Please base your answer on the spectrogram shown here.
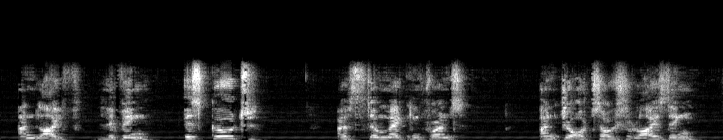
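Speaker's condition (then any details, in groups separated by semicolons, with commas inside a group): Traumatic brain injury; speech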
